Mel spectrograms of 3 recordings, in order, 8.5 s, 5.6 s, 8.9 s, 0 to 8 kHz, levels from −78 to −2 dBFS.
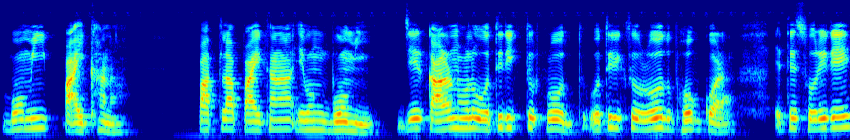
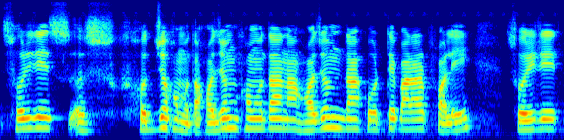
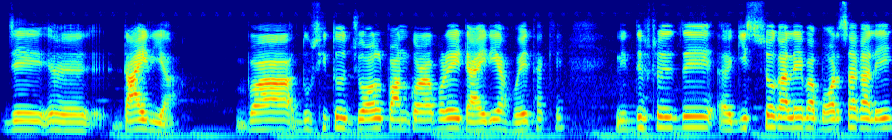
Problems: constant background noise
